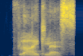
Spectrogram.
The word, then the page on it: flightless: Indian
